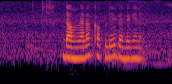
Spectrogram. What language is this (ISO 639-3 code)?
sin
